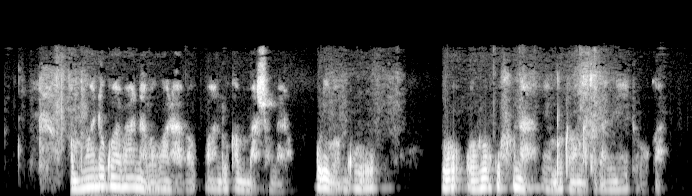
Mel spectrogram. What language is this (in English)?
Ganda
